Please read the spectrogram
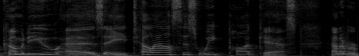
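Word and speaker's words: teleios: And just real quick, we say Telehouse.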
